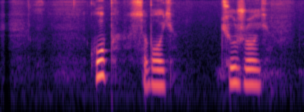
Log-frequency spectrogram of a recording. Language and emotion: Russian, neutral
